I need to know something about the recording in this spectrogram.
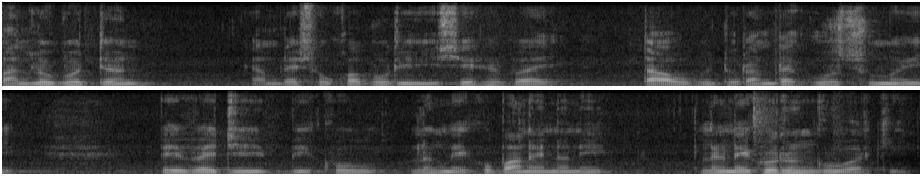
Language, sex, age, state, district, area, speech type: Bodo, male, 45-60, Assam, Kokrajhar, rural, spontaneous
